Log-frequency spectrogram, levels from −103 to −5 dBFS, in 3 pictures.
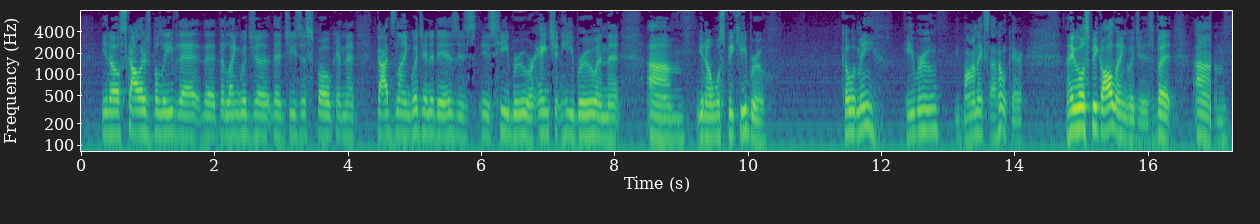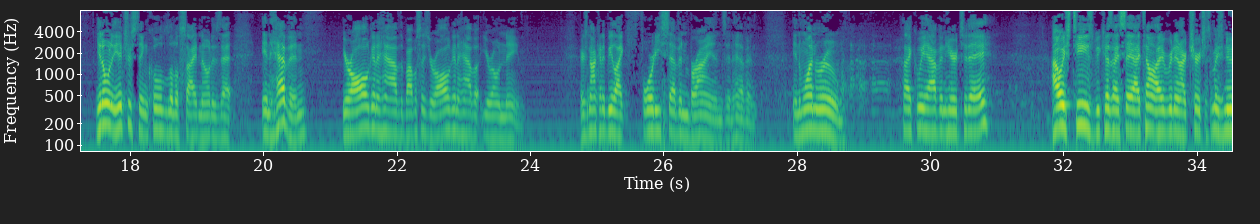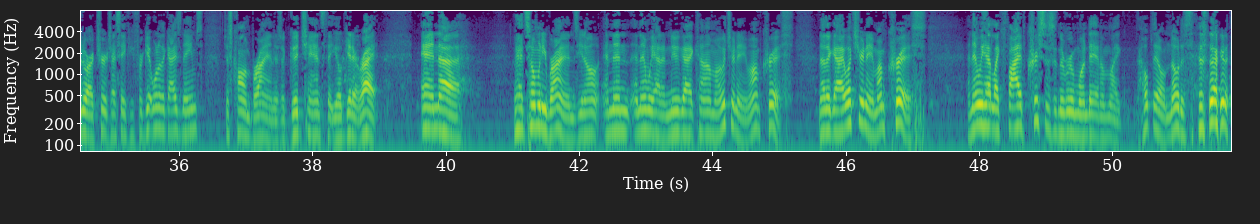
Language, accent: English, American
